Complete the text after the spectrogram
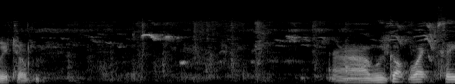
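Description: Chickens cluck softly close by.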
